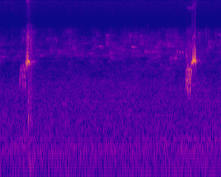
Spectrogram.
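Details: A pied myna in the morning at Saifai, Uttar Pradesh, gives two short, rising, slightly harsh calls about three seconds apart over a steady high hiss of insects and background noise.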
